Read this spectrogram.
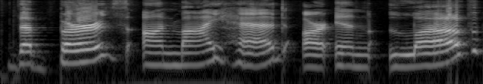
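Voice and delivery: slow, loud, building question; incredulous elephant, loud rising finish; appalled disbelief. A narrator's reading. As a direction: draw it out, swelling on the last word.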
